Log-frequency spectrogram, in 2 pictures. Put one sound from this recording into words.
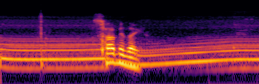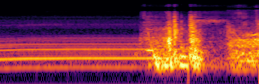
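A car engine hums and revs up.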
